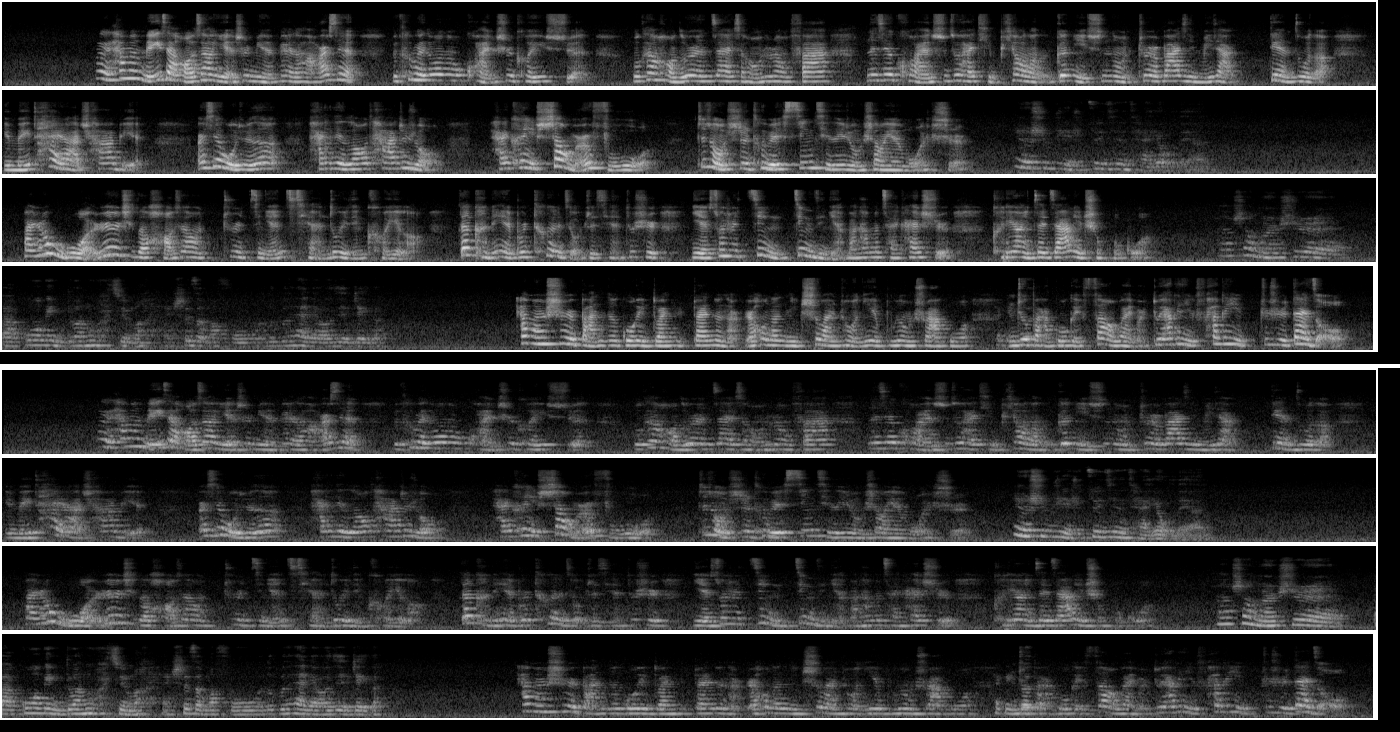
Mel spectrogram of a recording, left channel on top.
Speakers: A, on the left; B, on the right.
A: 对，他们美甲好像也是免费的哈，而且有特别多那种款式可以选。我看好多人在小红书上发那些款式，就还挺漂亮的，跟你去那种正儿八经美甲店做的也没太大差别。而且我觉得海底捞它这种还可以上门儿服务，这种是特别新奇的一种商业模式。
B: 这个是不是也是最近才有的呀？
A: 反正我认识的，好像就是几年前就已经可以了，但肯定也不是特久之前，就是也算是近近几年吧，他们才开始可以让你在家里吃火锅。
B: 它上门是把锅给你端过去吗？还是怎么服务？我都不太了解这个。
A: 他们是把那个锅给你端去端在那儿，然后呢，你吃完之后你也不用刷锅，
B: 他给你端走，
A: 你就把锅给放外面儿对，他给你他给你就是带走。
